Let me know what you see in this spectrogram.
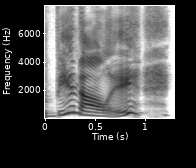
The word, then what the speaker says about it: Biennale: The Venice Biennale, which is kind of spelled like, you mean like biennial, but it is Italian. So Biennale is the world's longest running large-scale survey of contemporary art.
